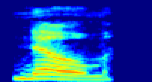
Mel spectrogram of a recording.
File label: "nome", pronunciation; Homophones; Nome gnome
